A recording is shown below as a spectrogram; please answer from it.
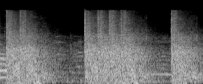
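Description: Automatic rifle fired into the air in three rapid bursts of shots, the middle burst the longest, with short gaps between them.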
